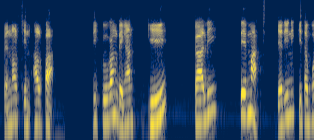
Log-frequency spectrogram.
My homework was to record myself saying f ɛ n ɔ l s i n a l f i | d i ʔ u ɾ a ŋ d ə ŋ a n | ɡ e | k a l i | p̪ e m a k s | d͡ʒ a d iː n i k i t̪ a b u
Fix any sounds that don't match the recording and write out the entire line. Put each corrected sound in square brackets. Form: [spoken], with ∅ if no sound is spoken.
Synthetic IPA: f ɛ n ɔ l s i n a l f [a] | d i [k] u ɾ a ŋ d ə ŋ a n | ɡ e | k a l i | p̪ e m a k s | d͡ʒ a d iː n i k i t̪ a b u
